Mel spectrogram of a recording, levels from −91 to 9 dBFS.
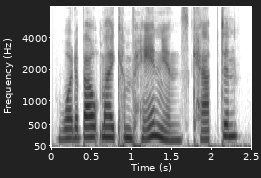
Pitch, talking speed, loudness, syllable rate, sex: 210 Hz, 120 wpm, -16 LUFS, 4.0 syllables/s, female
